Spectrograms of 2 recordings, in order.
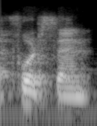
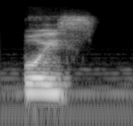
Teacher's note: se forman al aproximarse o tocarse el labio inferior y los dientes superiores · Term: consonantes labios dentales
